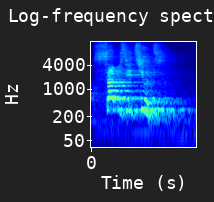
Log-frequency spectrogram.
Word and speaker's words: substitute: Also, substitute. Right. As a noun here also, I have in my final syllable, in the last syllable, tute. U, long U. But we don't stress the third one, but the first one, which is sub. Clear? Sub is the first syllable and it is the stressed syllable.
